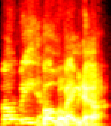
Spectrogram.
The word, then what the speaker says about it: Boveda: That the company that everyone knows and no one pronounces correctly. Bovida. Bovida. Boveda.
